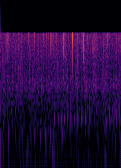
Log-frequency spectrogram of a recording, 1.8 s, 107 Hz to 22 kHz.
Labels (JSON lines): {"label": "biophony, pulse", "recorder": "SoundTrap 500"}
